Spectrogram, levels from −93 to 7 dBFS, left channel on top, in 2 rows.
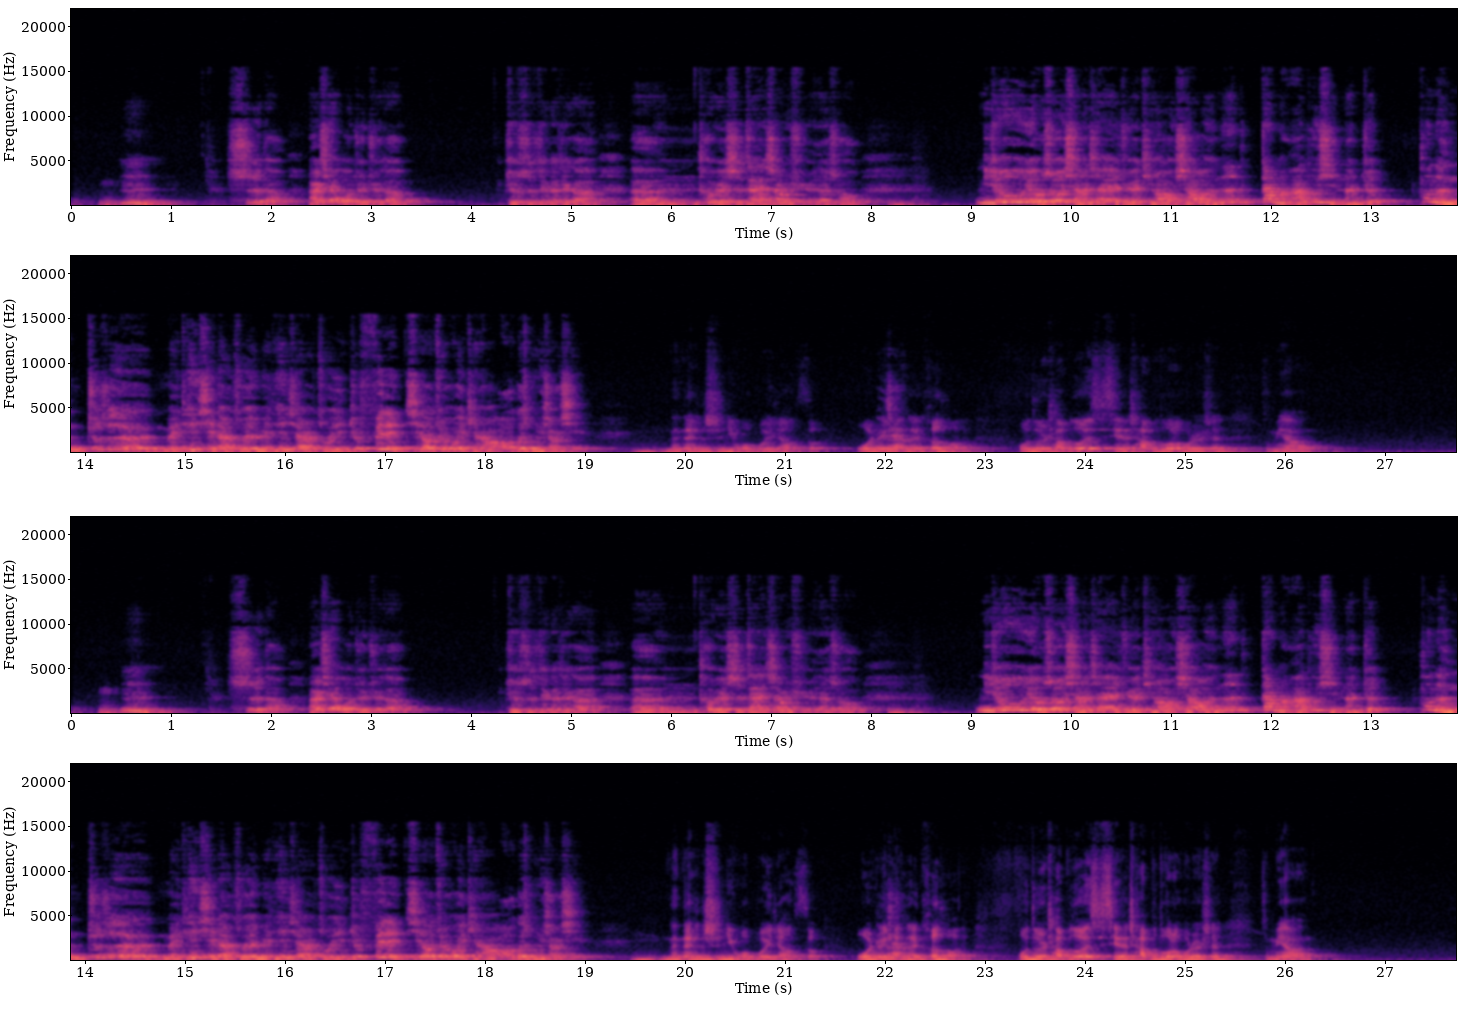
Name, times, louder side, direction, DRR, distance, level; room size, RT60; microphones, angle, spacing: voice 1, 0.5-1.0 1.6-3.4 4.3-8.5 9.0-13.2 13.5-19.0 21.9-22.2, equal, 50° left, -7 dB, 1.0 m, -27 dB
voice 2, 8.2-8.5 19.5-21.4 21.7-22.9 23.3-26.3, right 3 dB, 55° right, 6 dB, 0.3 m, -30 dB
3.1 x 2.0 x 2.3 m, 0.82 s
head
